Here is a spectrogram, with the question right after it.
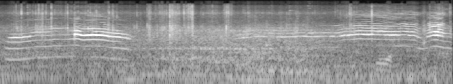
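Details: Nursing mother cat with three kittens in an Indonesian market area, seemingly waiting for someone who abandoned her; two drawn-out plaintive meows, one near the start and one near the end, with street background noise and brief speech.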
